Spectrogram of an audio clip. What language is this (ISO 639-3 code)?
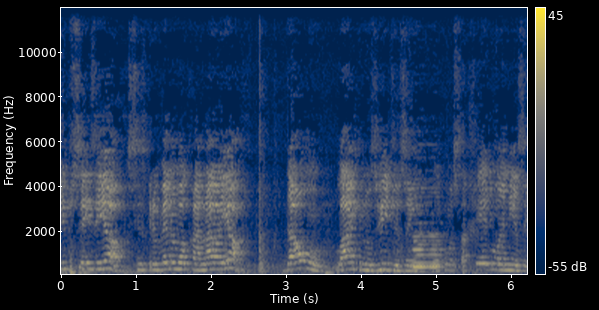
por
